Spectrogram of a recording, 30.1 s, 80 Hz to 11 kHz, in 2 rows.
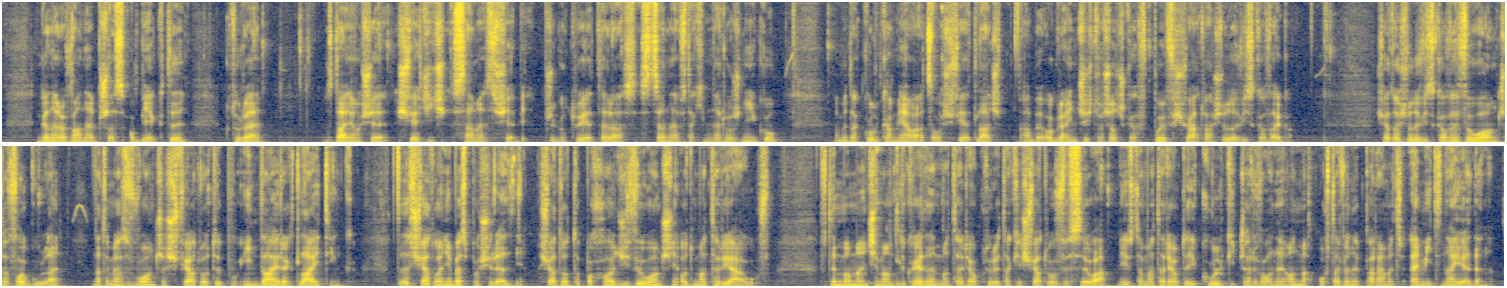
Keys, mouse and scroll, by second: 1.0 right click, 1.6 s, 2.5 click, 3.0 shift+d, 4.1 click, 4.1 r, 9.2 right click, 9.8 g, 11.4-18.8 click, 23.6 right click, 24.4 g, 26.0 click.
